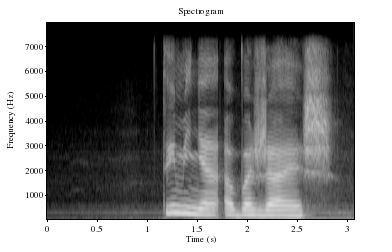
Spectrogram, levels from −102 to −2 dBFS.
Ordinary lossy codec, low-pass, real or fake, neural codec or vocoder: none; 7.2 kHz; real; none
